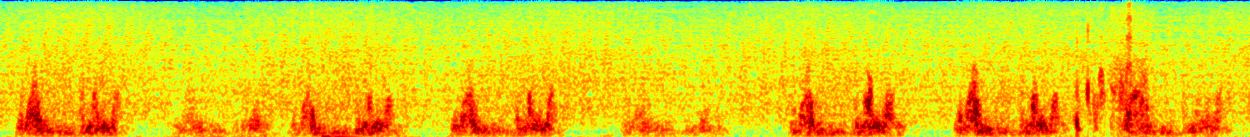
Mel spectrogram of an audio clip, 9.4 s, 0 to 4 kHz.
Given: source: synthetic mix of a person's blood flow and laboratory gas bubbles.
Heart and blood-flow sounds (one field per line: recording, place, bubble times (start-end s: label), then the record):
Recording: Doppler ultrasound of blood flow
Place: precordium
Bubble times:
8.03-8.29 s: bubbles
8.31-8.69 s: bubbles
From the record:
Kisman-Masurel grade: 213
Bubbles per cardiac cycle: several, 3 to 8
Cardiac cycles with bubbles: 1 to 10%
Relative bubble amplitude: loud (0.450 to 0.775)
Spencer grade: 1 (occasional bubble signal discernible with the cardiac motion signal, with majority of cardiac periods free of bubbles)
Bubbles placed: anywhere in the cardiac cycle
